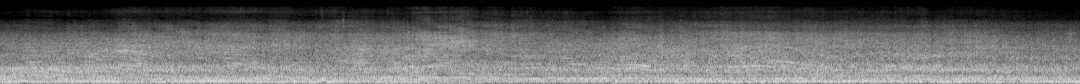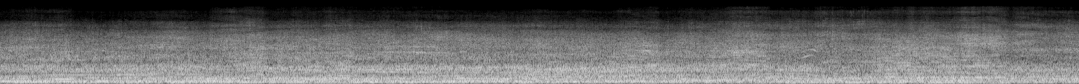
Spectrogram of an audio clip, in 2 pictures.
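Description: Race car engines rev up and down as cars pass close by.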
